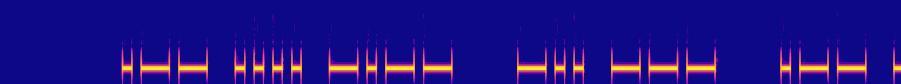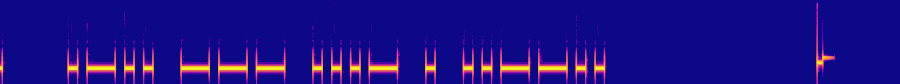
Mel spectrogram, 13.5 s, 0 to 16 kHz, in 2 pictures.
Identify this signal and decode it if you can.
Morse code, heard as a keyed tone, about 17 wpm, 700 Hz. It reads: WHY DO WE LOVE?
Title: Sentences from Top 400 Words 17wpm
